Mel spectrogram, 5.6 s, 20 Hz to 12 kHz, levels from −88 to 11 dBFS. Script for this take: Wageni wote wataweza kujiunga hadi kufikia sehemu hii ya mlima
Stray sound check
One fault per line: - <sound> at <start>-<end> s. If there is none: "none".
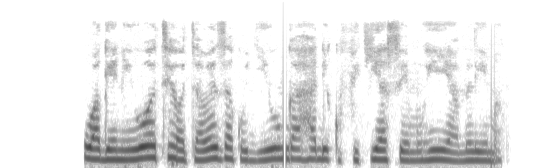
- dropout at 2.8-2.9 s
